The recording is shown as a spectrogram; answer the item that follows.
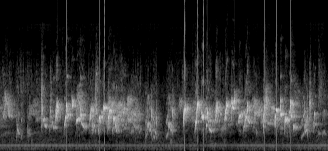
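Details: Near-continuous warbling from a red-whiskered bulbul, tumbling whistled notes strung into long chattering phrases with one brief pause midway; scattered clicks and a low constant hum.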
